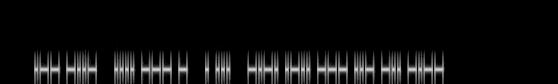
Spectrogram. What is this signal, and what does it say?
Morse code, heard as a keyed tone, about 44 wpm, 700 Hz. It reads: WX HOT ES CLOUDY
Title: Common QSO Phrases 45wpm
